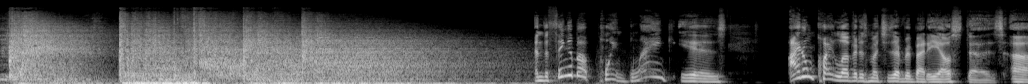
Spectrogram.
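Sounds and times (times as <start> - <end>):
gunfire in a film shootout scene: 0.0 - 5.7
speech: 5.4 - 10.2.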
